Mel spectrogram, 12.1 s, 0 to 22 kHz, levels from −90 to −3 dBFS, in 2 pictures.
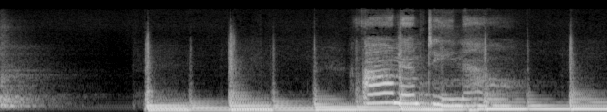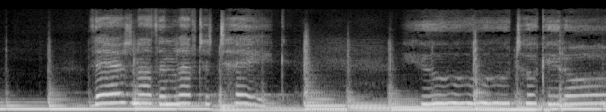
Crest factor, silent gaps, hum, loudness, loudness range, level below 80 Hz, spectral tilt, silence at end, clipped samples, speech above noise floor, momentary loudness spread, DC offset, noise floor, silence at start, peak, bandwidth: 16 dB; none; 60 Hz at -50 dBFS; -20 LUFS; 3 LU; -32 dBFS; -6.5 dB/octave; 0 s; under 0.1%; 41 dB; 6 LU; under 0.1%; -61 dBFS; 0 s; -4 dBFS; 15.5 kHz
